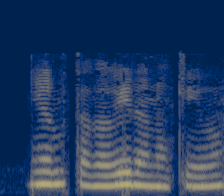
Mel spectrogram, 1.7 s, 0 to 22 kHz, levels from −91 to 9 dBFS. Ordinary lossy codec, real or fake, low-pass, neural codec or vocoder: AAC, 24 kbps; fake; 7.2 kHz; codec, 16 kHz, 4 kbps, X-Codec, HuBERT features, trained on balanced general audio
